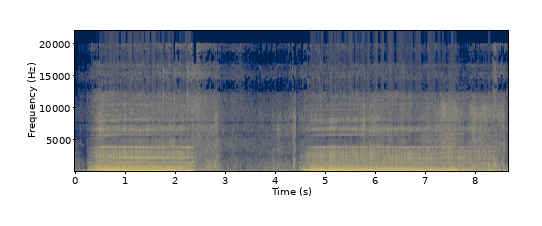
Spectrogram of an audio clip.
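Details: Snoring from a horse lying down for an afternoon snooze: long, deep, groaning snores, two drawn-out breaths with a short pause between, normal for a horse asleep lying down.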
